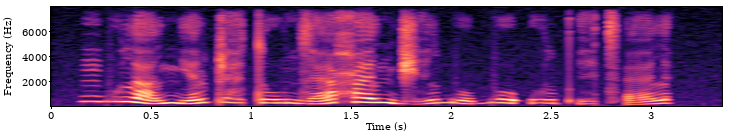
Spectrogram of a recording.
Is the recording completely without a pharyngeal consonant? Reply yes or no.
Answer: no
